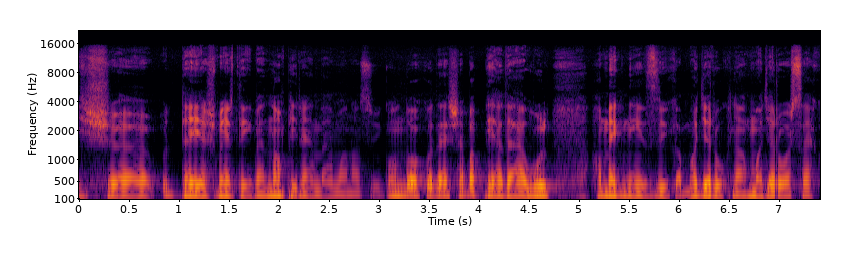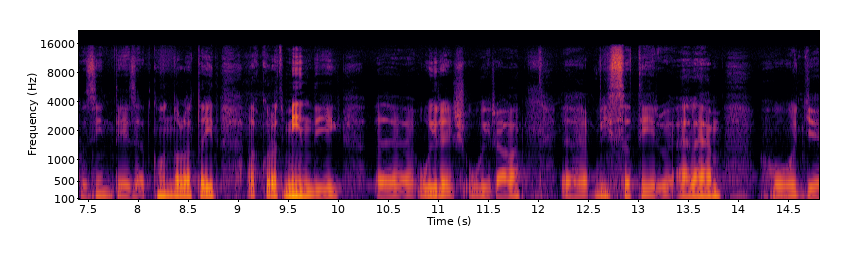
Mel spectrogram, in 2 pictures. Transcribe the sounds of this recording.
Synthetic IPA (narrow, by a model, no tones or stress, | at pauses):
eʃ | t̪ɛjːɛʃmeːrt̪eːɡbɛnːɒpiɾɛnd̪ɛɱvɒnɒzøːɡo̞nd̪o̞lko̞d̪aːʃaːbɒpeːld̪aːulhɒmɛɡneːzːykɒmɒɟɒɾo̞knɒkmɒɟɒɾo̞rsaːkho̞zint̪eːzɛd̪ɡo̞nd̪o̞lɒt̪ɒjit̪ɒkːo̞ɾot̪mind̪iɡ | uːjrɒeːʃuːjrɒ | visːɒt̪eːɾøːʔɛlɛmho̞ɟ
